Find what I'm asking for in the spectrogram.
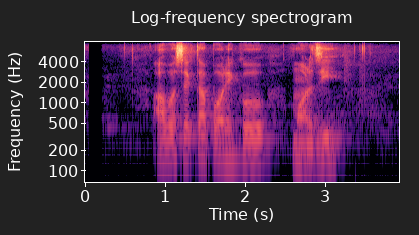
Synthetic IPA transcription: a̰bʌsjʌk̚t̪apʌɾekomʌrd͡zi

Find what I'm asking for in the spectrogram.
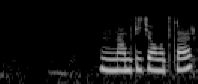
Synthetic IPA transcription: namʈit͡ɕɔmot̪kaɾ

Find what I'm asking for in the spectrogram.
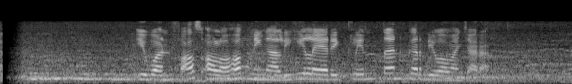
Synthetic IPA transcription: ʔiwanfalsɔlɔɦɔk̚niŋaliɦilɛɾiklint̪ɔnkɨrdiwawaɲt͡ʃa̰ɾa̰

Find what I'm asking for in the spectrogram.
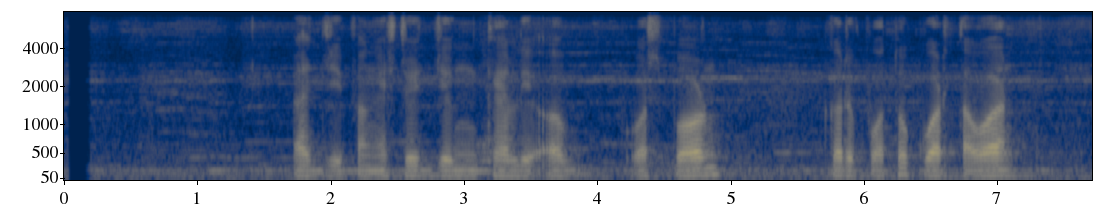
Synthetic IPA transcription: ʔad͡ʒipaŋist̪ud͡ʒɨŋkɛliɔ̰b | ɔ̰sbɔrn | kəɾipɔt̪ɔkuwart̪awan

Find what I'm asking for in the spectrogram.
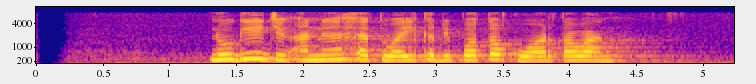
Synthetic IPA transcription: nuɡid͡ʒɨŋanəɦɛt̪wajkɨrdipɔt̪ɔkuwart̪awan

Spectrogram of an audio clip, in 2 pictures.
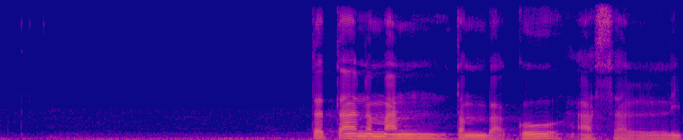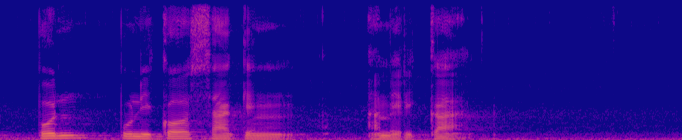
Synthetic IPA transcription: t̪ət̪anəmant̪əmba̰kua̰salːipʊnpunikɔsakɪŋ | ʔa̰meɾika

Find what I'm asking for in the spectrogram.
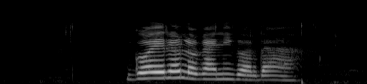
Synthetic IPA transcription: ɡʌeɾʌlʌɡaniɡʌrd̪a

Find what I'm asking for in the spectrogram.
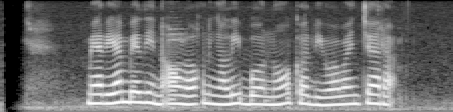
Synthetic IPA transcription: maɾiambɛlina̰ʔɔlɔk̚niŋalibɔnɔkɨrdiwawaɲt͡ʃaɾa̰

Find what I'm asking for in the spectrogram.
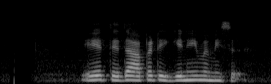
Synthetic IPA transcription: eːt̪ed̪aːpəʈəiɡeniːməmisə

